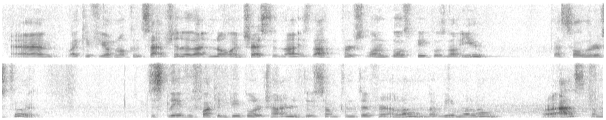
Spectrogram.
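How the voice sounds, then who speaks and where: A man's voice: medium pitch, a little hiss or hum, poor audio. A young man with a slight Scottish-tinged accent, rambling profanely to his camera in a stream-of-consciousness monologue, often laughing at himself, at an outdoor bus stop. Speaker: vlogger. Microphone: camera mic.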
